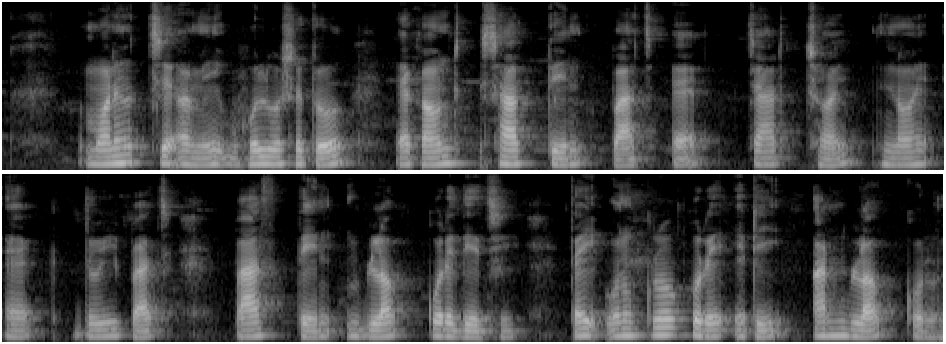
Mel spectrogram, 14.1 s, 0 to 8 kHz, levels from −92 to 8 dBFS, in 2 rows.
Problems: background sounds at intervals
